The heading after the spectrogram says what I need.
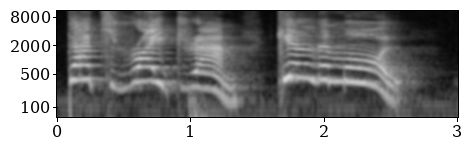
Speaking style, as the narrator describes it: the goat shouted

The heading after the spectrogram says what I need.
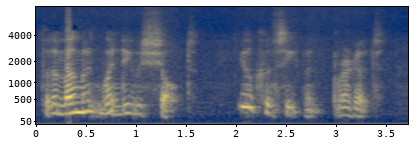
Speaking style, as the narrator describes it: she exclaimed with frightful sarcasm

